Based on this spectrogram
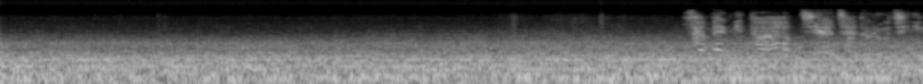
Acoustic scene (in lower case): car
